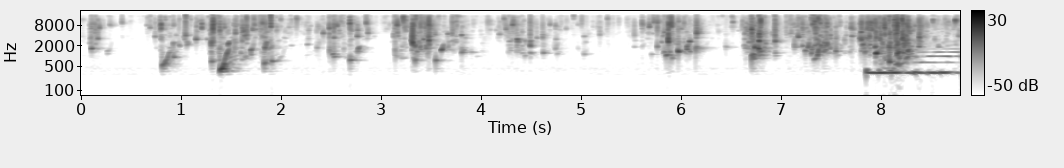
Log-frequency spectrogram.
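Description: Liquid pouring and splashing in irregular gushes, about one every second. Near the end a steady pitched tone with overtones comes in, louder than the splashing.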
